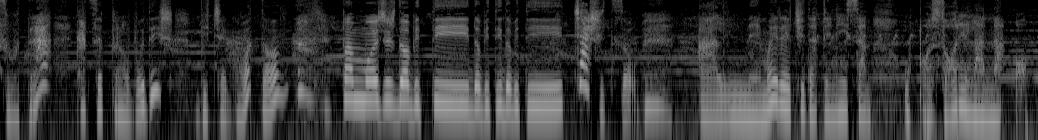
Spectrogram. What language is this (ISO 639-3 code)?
hrv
